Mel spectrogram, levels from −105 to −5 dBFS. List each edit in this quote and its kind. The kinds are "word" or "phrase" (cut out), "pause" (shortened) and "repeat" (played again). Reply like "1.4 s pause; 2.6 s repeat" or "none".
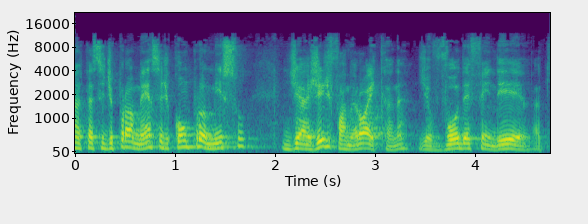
none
